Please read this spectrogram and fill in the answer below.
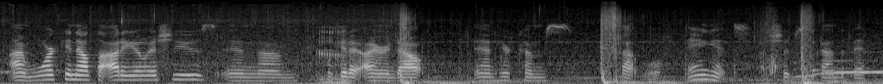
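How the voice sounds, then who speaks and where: Over music in the background, the speaker keeps a moderate pace broken by long, frequent pauses. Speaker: gaming video creator. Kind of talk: gameplay commentary. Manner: casual, conversational.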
